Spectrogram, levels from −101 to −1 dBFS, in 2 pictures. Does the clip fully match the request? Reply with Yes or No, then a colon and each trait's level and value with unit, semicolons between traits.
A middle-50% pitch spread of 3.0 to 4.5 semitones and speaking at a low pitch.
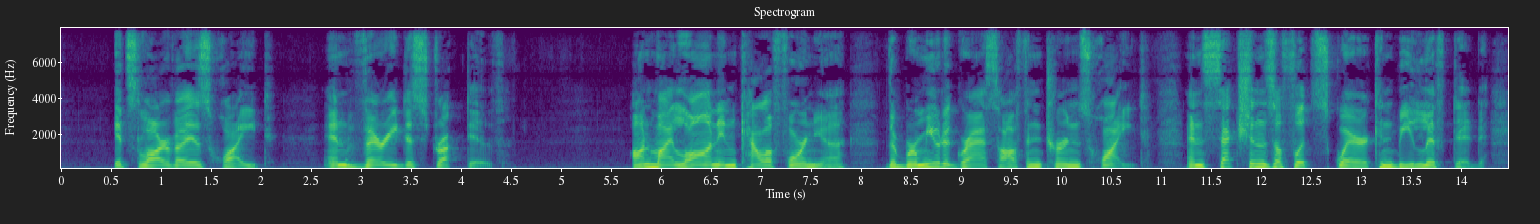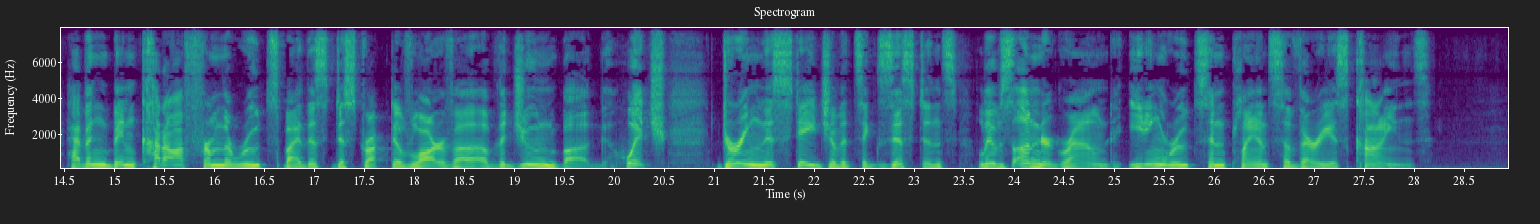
No: average, 5.1 semitones; low, 125 Hz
